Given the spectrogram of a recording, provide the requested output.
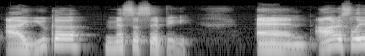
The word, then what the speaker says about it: Iuka: it like that because I'm used to saying Iuka Mississippi and and just general talk that's if you ask me where I was from I'll tell you I Yuka Mississippi just like it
